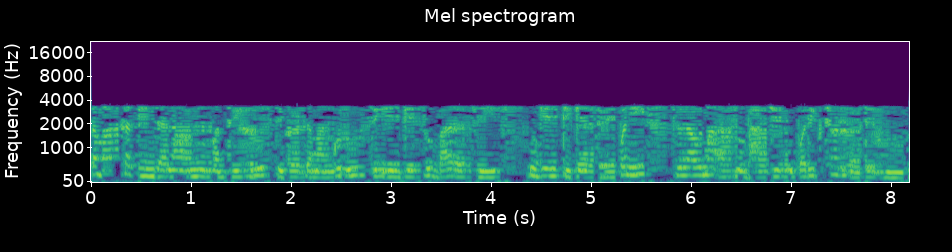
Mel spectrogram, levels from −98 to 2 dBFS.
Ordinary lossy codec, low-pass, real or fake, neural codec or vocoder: none; 3.6 kHz; real; none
